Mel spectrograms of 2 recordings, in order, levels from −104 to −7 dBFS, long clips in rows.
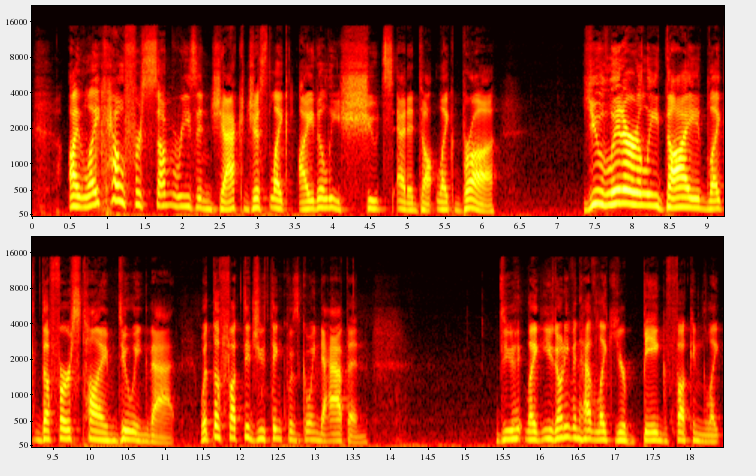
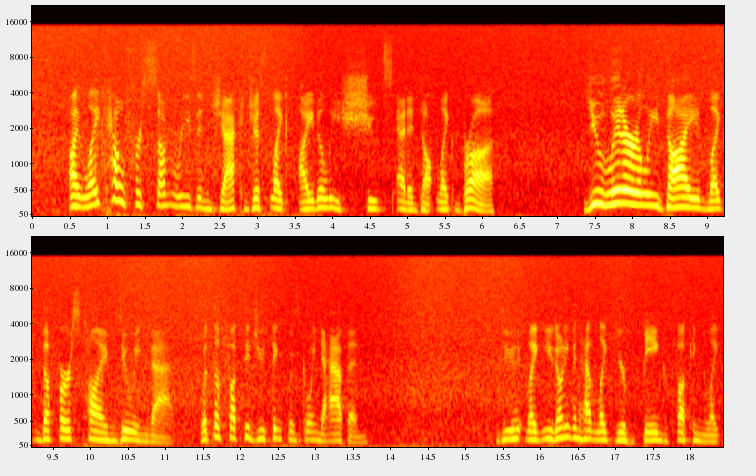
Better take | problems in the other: first | hiss; noticeable; throughout; 10 dB below the speech

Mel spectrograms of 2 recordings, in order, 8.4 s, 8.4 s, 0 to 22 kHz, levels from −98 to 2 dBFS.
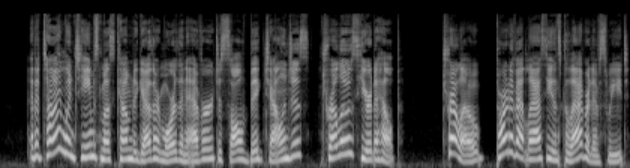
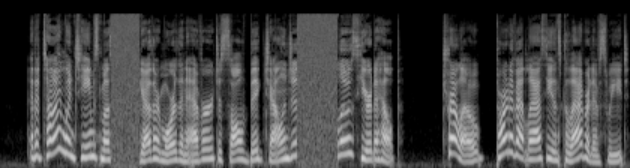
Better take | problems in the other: first | audio cutting out; filled with static; at 1.5 s and at 4 s for 0.5 s

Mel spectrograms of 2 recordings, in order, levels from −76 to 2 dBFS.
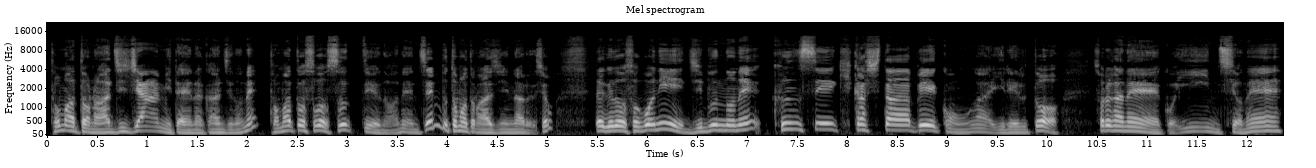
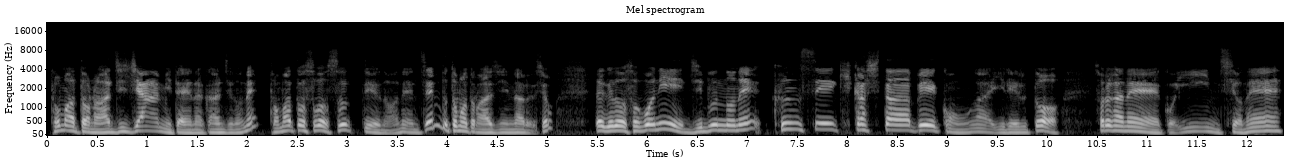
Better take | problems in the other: first | muffled; very; fading above 3 kHz

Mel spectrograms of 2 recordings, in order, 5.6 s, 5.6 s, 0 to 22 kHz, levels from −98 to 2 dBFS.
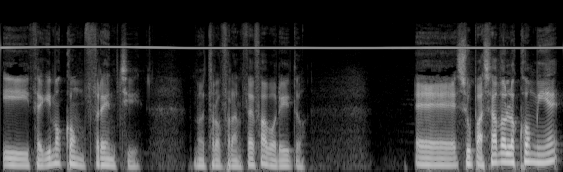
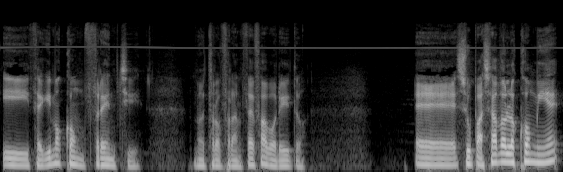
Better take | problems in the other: second | high-pitched whine; loud; throughout; 8 kHz, 9 dB below the speech; faint in the second

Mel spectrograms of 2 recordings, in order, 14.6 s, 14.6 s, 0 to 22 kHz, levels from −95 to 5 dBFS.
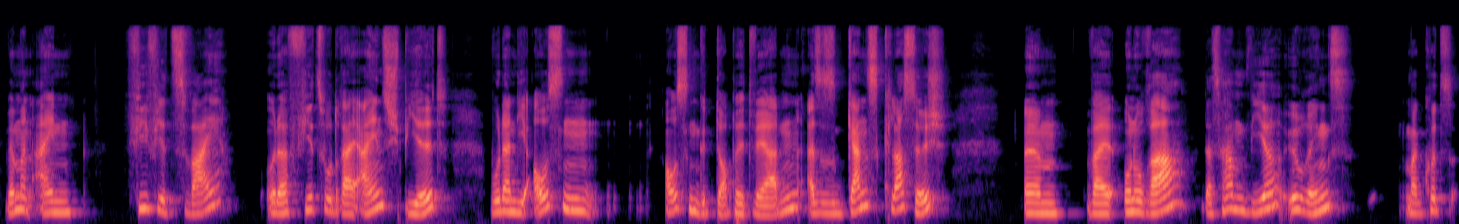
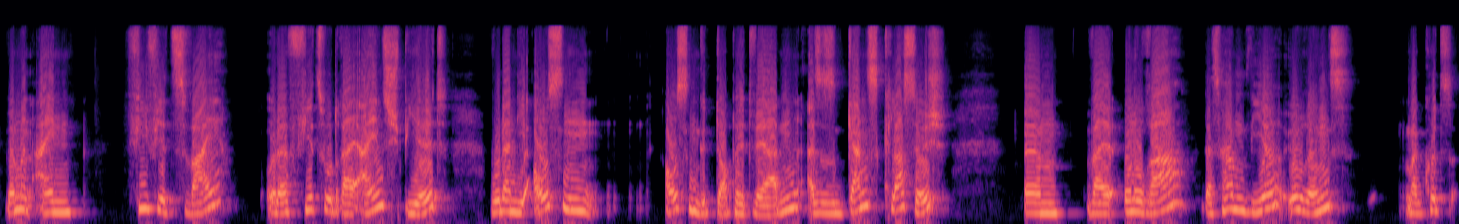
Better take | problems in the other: first | distortion; heavy; 17% of the sound clipped

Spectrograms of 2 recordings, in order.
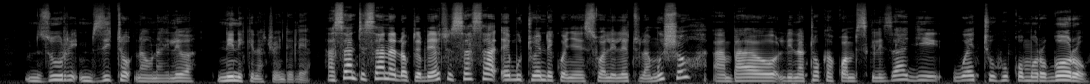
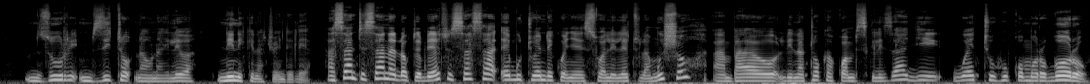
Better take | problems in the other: second | thin; very slightly; fading below 450 Hz

